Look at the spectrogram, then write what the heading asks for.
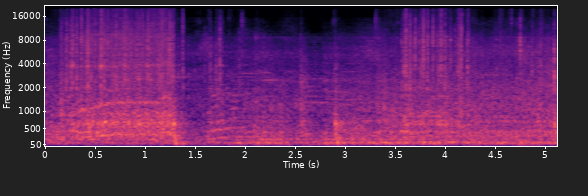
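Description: A sewing machine runs steadily while stitching the top seam of a tote bag with French seams, pausing briefly to reverse into a backstitch before stitching on; a rattling, even mechanical hum fills the whole stretch.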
